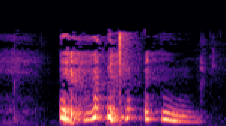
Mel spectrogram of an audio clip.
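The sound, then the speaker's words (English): Throat clearing by a person, a short burst of voiced, gravelly rasps lasting about a second, fairly loud against an otherwise quiet background, with no words spoken. “Apologies for my rude clearing of my throat chakra.”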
